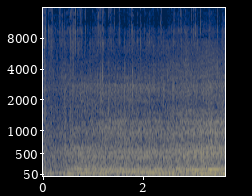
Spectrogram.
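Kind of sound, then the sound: nature, rain falling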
